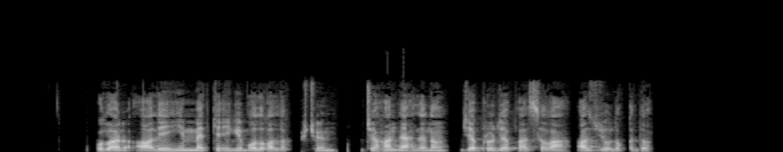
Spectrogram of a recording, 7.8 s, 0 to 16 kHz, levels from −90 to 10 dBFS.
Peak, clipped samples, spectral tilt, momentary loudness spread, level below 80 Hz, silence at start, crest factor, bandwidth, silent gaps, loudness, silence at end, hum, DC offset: 0 dBFS; under 0.1%; -5 dB/octave; 9 LU; -64 dBFS; 0.95 s; 20 dB; 7.8 kHz; 2.92-2.99 s, 3.38-3.59 s, 4.50-4.58 s; -19 LUFS; 1.35 s; none; under 0.1%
